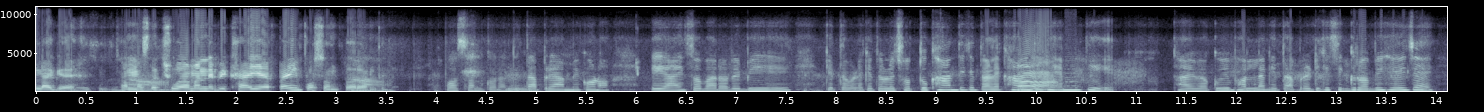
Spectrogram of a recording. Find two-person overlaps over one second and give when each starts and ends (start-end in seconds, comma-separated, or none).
none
